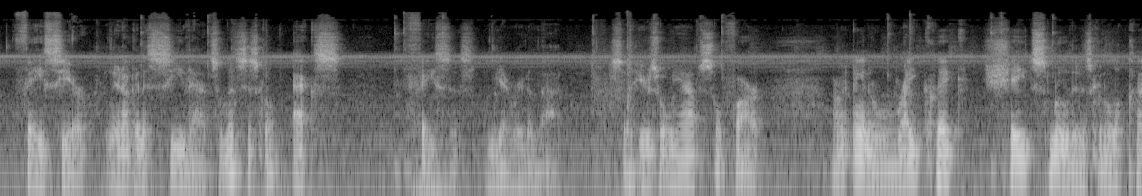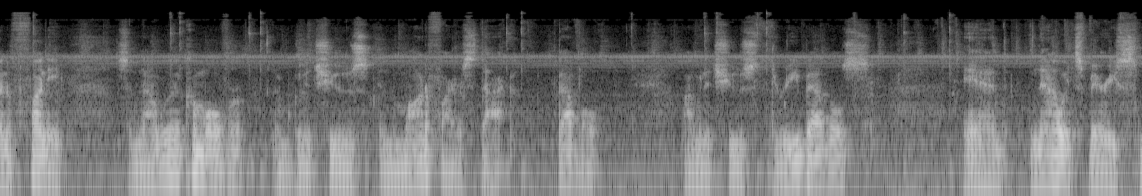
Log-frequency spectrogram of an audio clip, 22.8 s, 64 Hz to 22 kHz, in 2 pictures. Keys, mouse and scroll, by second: 1.0-1.4 scroll down 1, 1.4 middle click, 2.6 x, 4.4 middle click, 6.3 Tab, 6.5 middle click, 8.9 right click, 10.5 middle click, 13.1 click, 13.9 click, 18.4 click, 19.0 click, 20.4 middle click, 21.1-22.0 scroll up 2, 22.1-22.6 scroll down 2, 22.6 middle click.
